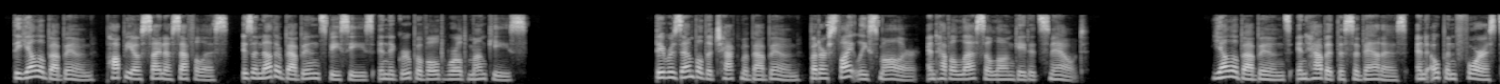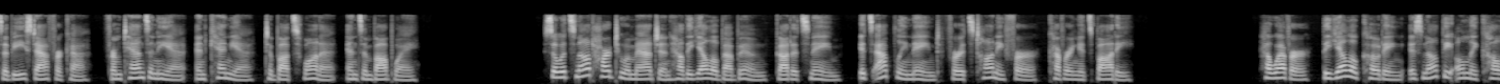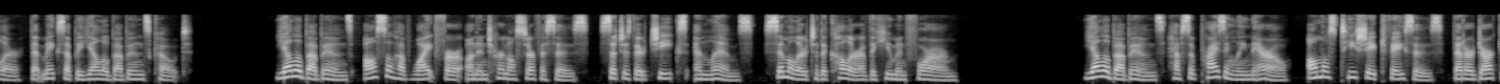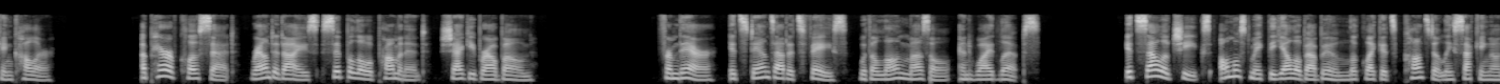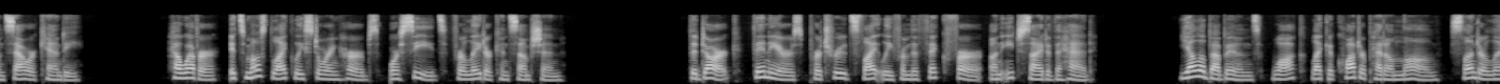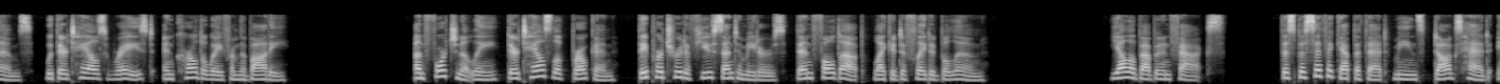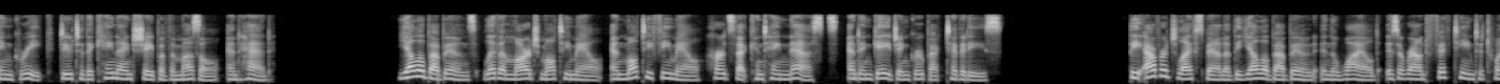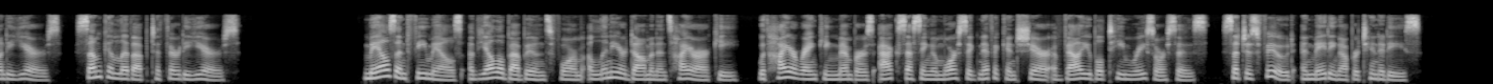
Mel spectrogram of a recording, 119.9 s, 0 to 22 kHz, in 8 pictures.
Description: Yellow Baboon
Yellow-Baboon.mp3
